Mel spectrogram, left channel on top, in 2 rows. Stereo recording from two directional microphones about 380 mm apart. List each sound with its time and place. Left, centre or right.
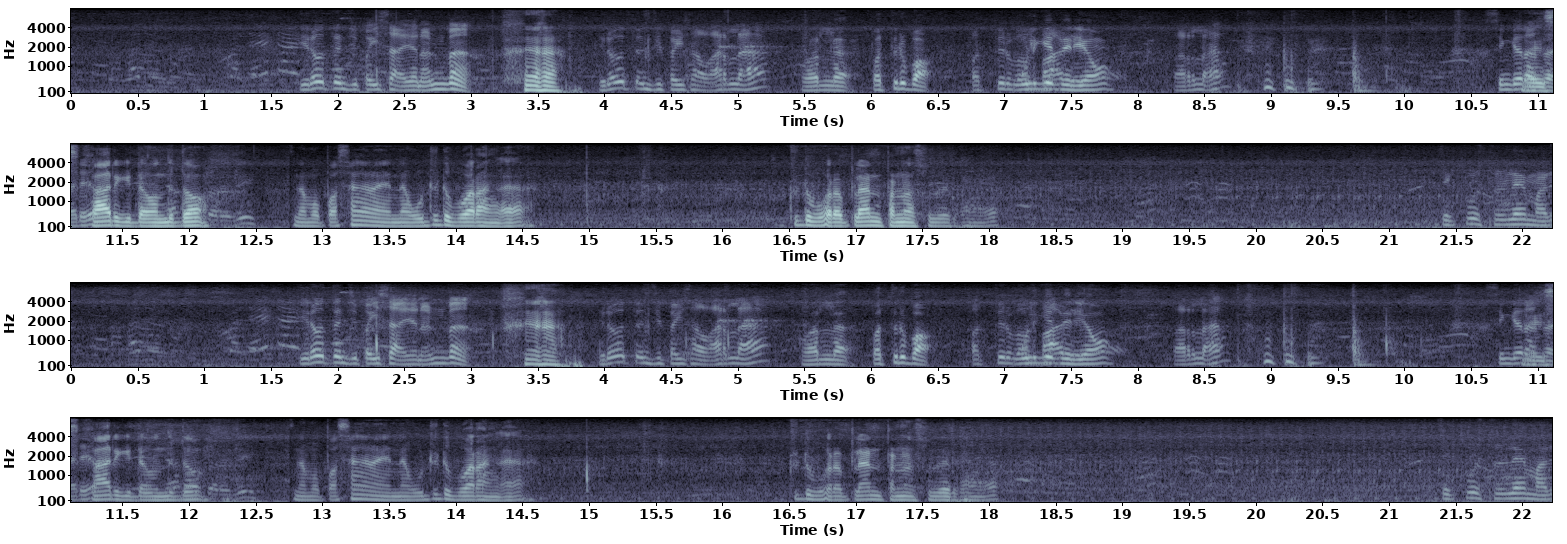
1.4 s speech: centre
2.5 s speech: centre
4.0 s speech: centre
10.7 s speech: centre
11.3 s speech: centre
16.5 s speech: centre
21.6 s speech: centre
